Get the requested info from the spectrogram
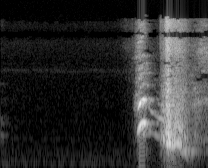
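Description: A woman sneezes once, about one and a half seconds in: a short rising intake "ah" and then a loud burst, turned into her elbow.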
